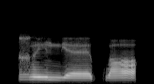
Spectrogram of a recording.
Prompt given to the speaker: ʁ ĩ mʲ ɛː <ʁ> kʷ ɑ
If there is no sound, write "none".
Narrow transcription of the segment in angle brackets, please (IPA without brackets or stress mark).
none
